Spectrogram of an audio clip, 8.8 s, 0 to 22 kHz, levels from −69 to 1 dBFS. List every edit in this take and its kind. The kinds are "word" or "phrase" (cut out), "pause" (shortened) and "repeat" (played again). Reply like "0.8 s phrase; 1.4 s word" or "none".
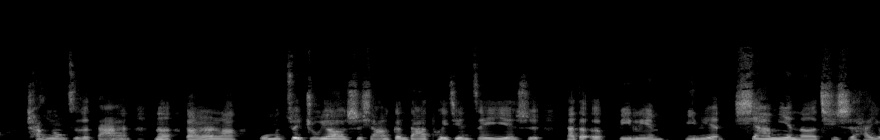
1.8 s pause; 6.1 s word; 7.3 s pause

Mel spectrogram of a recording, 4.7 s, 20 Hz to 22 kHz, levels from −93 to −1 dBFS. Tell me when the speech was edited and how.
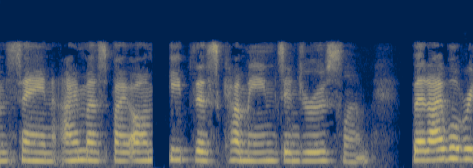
1.5 s word; 2.8 s word

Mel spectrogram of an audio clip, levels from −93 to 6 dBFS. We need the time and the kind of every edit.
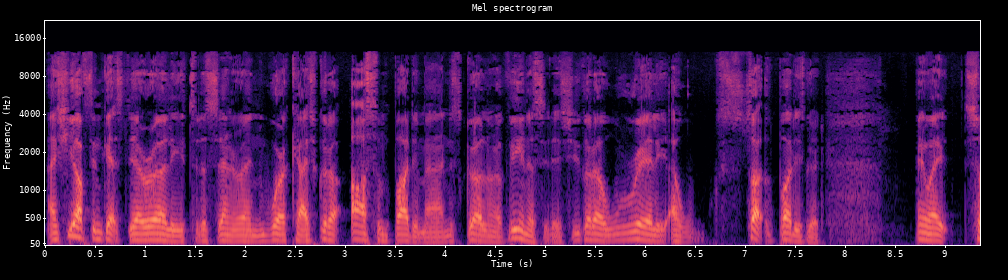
7.6 s word

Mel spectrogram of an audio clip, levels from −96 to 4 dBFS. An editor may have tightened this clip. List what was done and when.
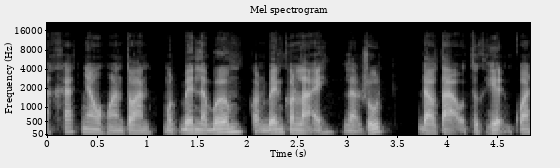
1.1 s pause; 2.0 s pause; 3.4 s pause

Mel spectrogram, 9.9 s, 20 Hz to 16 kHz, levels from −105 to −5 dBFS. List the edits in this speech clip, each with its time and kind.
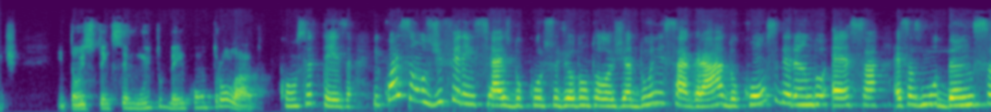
2.7 s pause

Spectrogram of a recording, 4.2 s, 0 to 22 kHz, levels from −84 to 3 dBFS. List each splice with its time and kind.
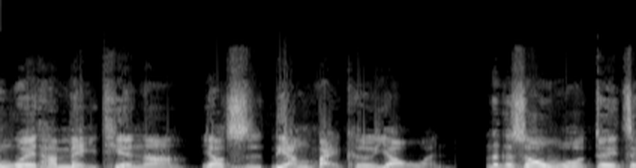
none

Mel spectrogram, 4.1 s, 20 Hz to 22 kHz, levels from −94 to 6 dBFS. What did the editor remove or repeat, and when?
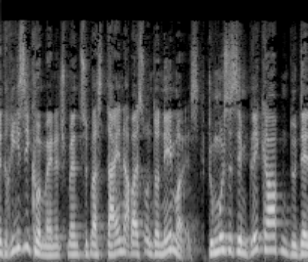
1.2 s word; 1.7 s word; 2.7 s pause

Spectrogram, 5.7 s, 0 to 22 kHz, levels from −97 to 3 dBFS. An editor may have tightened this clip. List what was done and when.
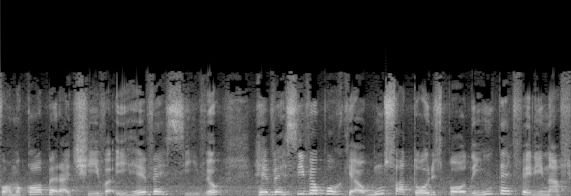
none

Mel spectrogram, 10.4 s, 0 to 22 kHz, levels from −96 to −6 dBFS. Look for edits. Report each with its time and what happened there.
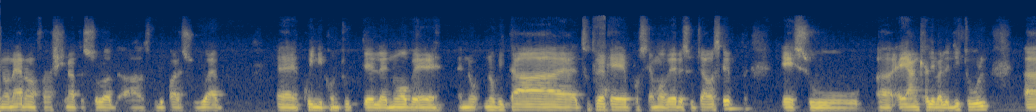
6.0 s word

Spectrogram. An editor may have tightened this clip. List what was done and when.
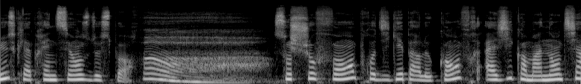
2.9 s word

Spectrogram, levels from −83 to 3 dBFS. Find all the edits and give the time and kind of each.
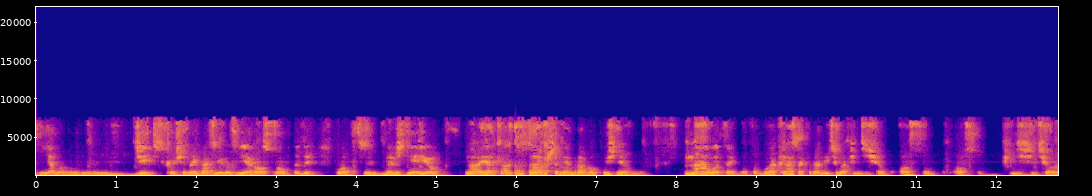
5.3 s pause

